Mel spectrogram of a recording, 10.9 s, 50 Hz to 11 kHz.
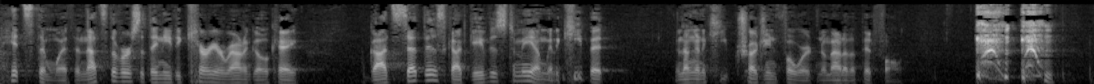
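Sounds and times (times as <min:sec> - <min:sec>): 
speech: 0:00.1 - 0:03.1, 0:03.7 - 0:06.2, 0:06.8 - 0:09.1, 0:09.8 - 0:10.7
person coughing harshly: 0:09.8 - 0:10.7.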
